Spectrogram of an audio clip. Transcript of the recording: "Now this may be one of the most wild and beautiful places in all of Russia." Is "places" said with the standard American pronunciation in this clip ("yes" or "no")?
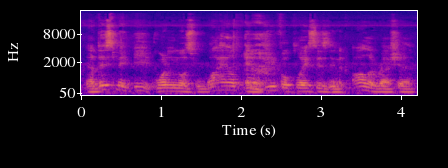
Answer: yes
